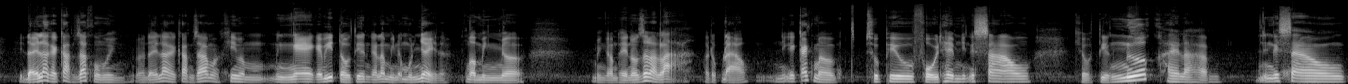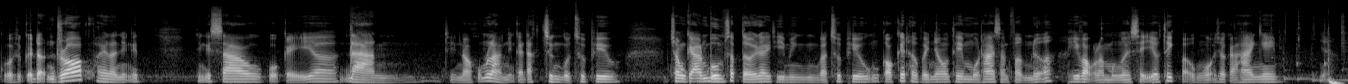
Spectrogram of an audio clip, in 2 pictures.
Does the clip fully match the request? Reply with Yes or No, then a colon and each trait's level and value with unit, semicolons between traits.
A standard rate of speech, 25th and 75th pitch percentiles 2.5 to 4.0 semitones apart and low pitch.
No: fast, 270 wpm; average, 3.7 semitones; low, 125 Hz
